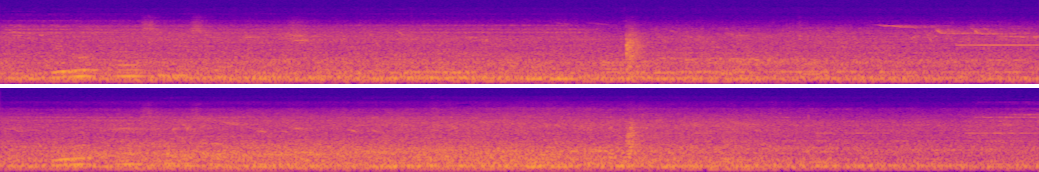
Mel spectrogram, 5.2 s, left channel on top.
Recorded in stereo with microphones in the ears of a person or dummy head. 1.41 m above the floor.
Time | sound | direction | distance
0.2 | a woman speaking | centre (ahead or behind) | 1.1 m
3.1 | a cupboard door | 45° left (ahead or behind) | 5.5 m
